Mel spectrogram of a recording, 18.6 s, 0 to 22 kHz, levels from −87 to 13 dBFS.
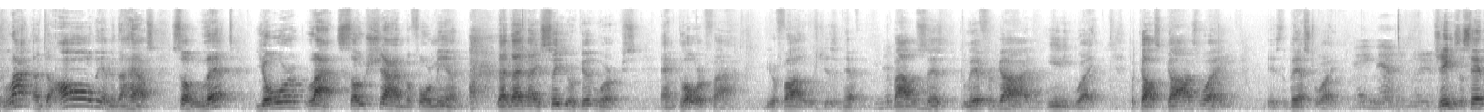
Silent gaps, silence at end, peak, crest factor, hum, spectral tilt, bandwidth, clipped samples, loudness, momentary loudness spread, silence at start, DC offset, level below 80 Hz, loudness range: none; 0 s; -2 dBFS; 20 dB; none; -3.5 dB/octave; 16 kHz; under 0.1%; -23 LUFS; 19 LU; 0 s; under 0.1%; -80 dBFS; 7 LU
